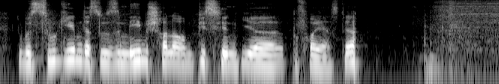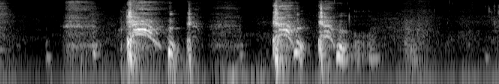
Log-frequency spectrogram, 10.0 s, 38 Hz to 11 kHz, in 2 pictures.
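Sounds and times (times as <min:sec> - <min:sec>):
speech: 0:00.2 - 0:03.7
person coughing harshly: 0:05.9 - 0:07.1, 0:07.7 - 0:08.8.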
